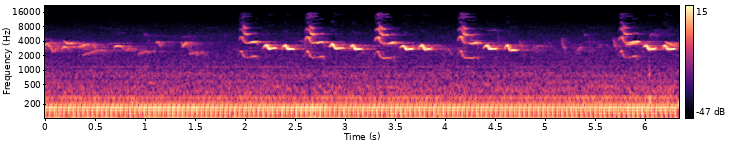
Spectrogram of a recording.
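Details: Icterine warbler, known to mimic other species' voices, repeating a short phrase about every half second: a sharp high click followed by a descending whistled slur, after an opening buzzy trill; steady low hum behind.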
